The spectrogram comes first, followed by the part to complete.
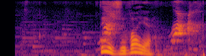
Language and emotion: Russian, angry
